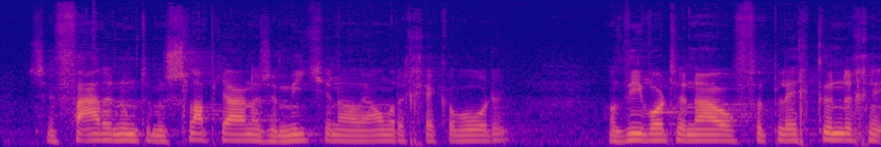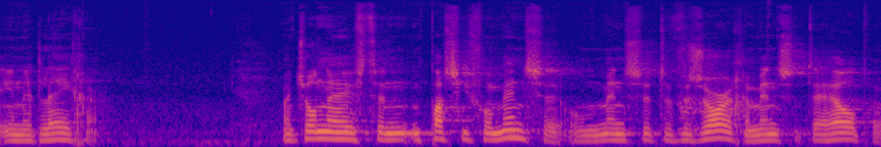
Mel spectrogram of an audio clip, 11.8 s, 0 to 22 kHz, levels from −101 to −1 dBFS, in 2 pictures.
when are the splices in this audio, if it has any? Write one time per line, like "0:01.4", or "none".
none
